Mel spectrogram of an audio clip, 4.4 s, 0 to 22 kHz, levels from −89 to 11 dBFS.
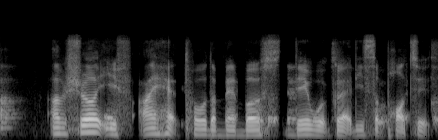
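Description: From 0 to 0.22 s, faintly at 1.78 to 1.84 s, and from 2.26 s on, a copy trails about half a second behind: echo leak, likely from a loudspeaker's leaky echo canceller.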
